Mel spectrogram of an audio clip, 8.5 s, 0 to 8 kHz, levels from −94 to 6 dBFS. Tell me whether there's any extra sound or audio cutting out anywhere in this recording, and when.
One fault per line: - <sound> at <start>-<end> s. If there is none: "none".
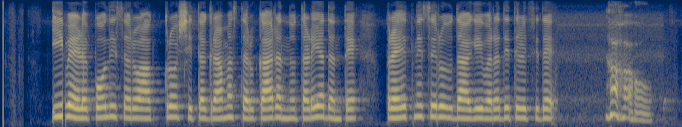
- dropout at 0.8-0.8 s
- laugh at 7.6-8.2 s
